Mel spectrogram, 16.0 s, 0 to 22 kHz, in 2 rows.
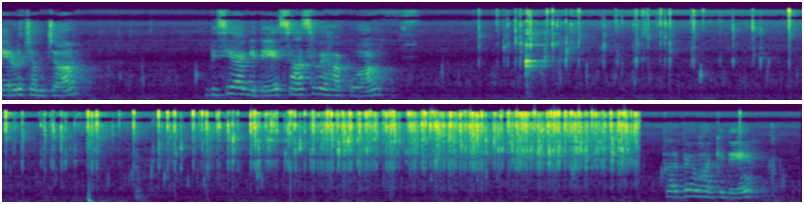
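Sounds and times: mustard seeds popping in oil: 0:04.7 - 0:14.4.

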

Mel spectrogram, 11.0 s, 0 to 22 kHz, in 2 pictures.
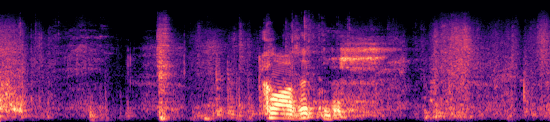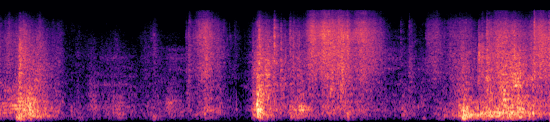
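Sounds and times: rustling of objects: 0:00.0 - 0:11.0.

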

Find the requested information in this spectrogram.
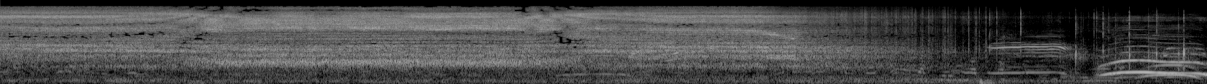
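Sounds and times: firework fountain hissing: 0:00.0 - 0:11.4.

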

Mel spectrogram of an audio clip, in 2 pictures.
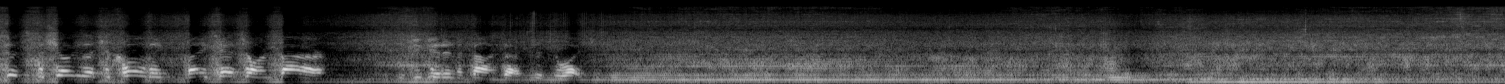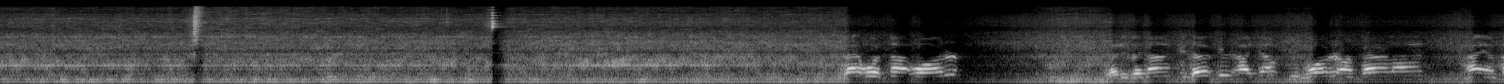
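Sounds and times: electrical hum over hiss: 0:00.0 - 0:30.0
sharp electrical cracks: 0:12.9 - 0:18.2.

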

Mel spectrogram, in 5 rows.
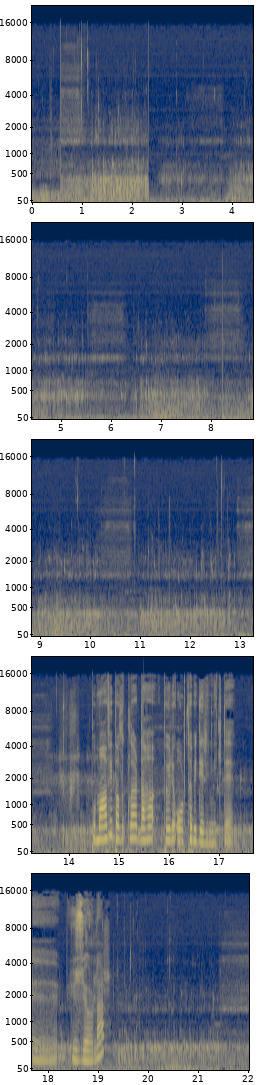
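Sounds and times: faint steady whine: 0:00.0 - 0:22.0
underwater rushing rumble: 0:00.6 - 0:02.8, 0:03.9 - 0:05.7, 0:06.4 - 0:16.0, 0:16.6 - 0:21.6.

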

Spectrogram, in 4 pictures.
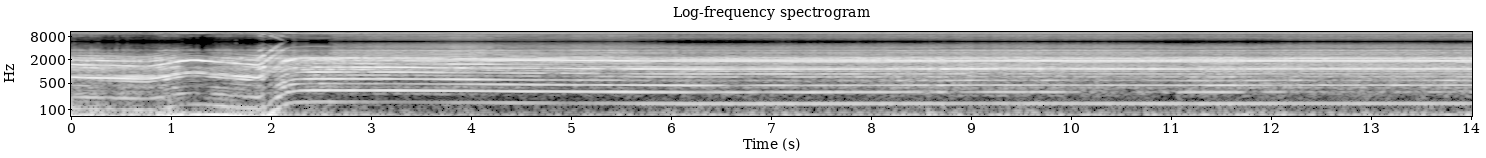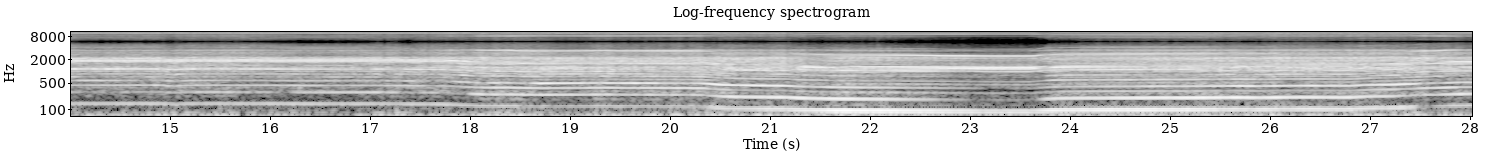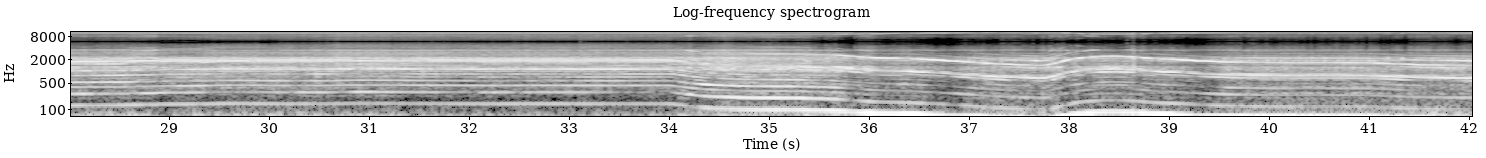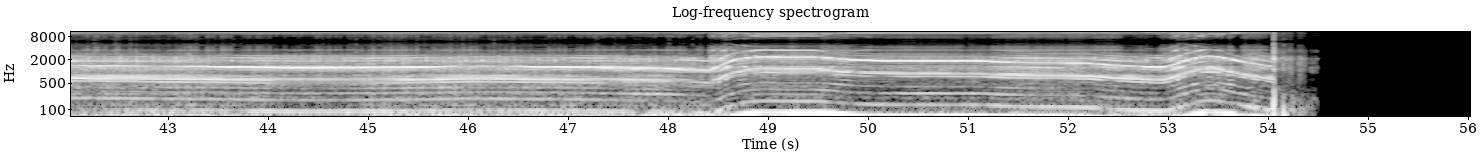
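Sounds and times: electric motor whine: 0:00.0 - 0:54.4.

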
